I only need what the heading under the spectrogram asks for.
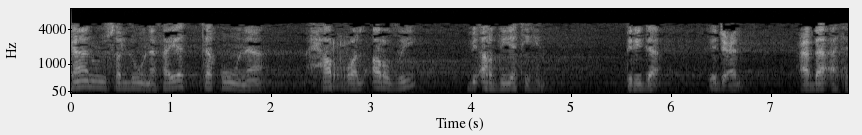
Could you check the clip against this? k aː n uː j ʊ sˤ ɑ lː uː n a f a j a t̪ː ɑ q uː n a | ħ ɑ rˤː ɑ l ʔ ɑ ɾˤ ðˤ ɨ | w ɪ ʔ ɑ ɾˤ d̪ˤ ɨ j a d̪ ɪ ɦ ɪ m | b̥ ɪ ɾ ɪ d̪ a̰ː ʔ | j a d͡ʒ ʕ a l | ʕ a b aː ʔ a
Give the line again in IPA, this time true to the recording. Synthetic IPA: k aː n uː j ʊ sˤ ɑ lː uː n a f a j a t̪ː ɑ q uː n a | ħ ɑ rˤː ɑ l ʔ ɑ ɾˤ ðˤ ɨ | b ɪ ʔ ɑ ɾˤ d̪ˤ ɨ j a t̪ ɪ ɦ ɪ m | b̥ ɪ ɾ ɪ d̪ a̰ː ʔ | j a d͡ʒ ʕ a l | ʕ a b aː ʔ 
